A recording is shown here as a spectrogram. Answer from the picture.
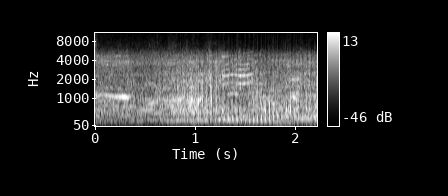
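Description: Westland Lynx helicopter's rotor blades beating overhead during an aerobatic roll: a rapid, even pulsing that grows louder about halfway through.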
